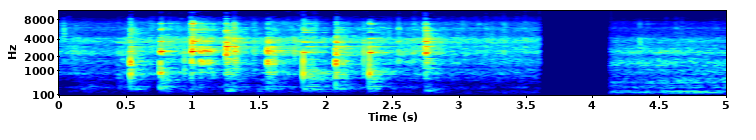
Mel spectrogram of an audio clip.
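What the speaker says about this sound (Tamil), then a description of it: "வதக்கிக்கலாம். முந்திரி பருப்பு, உப்பு கொஞ்சம் போட்டுக்கலாம்." Cashews and salt sauté with green chilli in a pan, close scraping stirs clattering in a quick run over a soft sizzle, then a brief cut and a steadier frying hiss resumes.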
